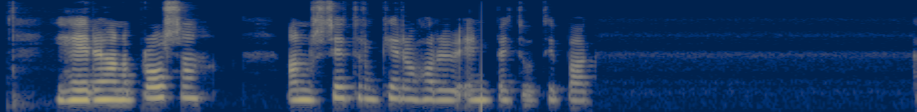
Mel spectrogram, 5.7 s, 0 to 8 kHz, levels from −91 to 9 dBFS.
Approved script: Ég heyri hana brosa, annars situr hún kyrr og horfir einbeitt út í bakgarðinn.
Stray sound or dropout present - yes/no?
no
